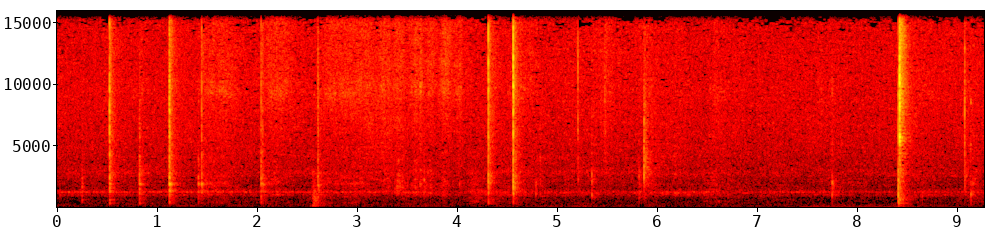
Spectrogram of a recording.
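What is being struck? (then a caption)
Dark chocolate bar. A solid dark chocolate bar is held in hand and turned from its smooth back to its segmented front while long pointed nails tap and scratch it. Eleven sharp, bright, dry clicks ring out briefly over a quiet, faint scratchy rustle and a steady soft tone near 1.2 kHz.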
